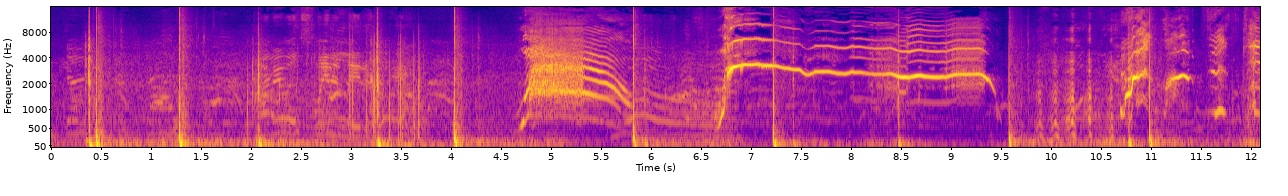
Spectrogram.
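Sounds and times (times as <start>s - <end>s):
firework bangs: 0.2s - 4.8s, 5.6s - 11.9s
whistling fireworks: 5.7s - 10.1s, 10.7s - 11.6s.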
